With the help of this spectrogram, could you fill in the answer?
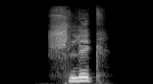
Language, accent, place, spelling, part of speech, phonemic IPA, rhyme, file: German, Germany, Berlin, Schlick, noun, /ʃlɪk/, -ɪk, De-Schlick.ogg
- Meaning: silt (very fine kind of mud found at the ground and shore of some waters)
